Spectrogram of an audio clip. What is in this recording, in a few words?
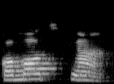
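"comot plan", Nigerian Pidgin, female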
